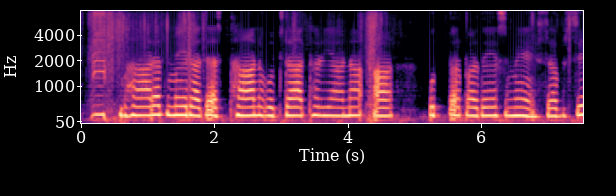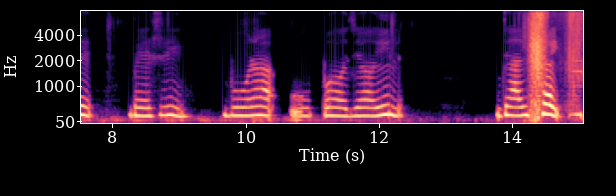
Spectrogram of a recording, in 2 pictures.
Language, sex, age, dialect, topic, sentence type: Maithili, male, 31-35, Bajjika, agriculture, statement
